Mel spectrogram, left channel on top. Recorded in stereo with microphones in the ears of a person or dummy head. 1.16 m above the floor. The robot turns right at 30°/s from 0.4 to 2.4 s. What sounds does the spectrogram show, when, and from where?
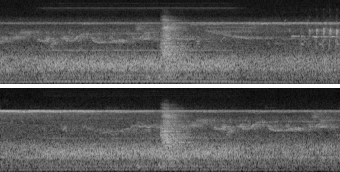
0.0 s an insect: 50° right, 0.8 m; by 3.4 s 10° left, 0.8 m
1.6 s a clap: 15° right (ahead or behind), 9.5 m; by 1.9 s 25° right (ahead or behind), 9.5 m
